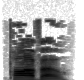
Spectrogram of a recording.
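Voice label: "pavo", British English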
